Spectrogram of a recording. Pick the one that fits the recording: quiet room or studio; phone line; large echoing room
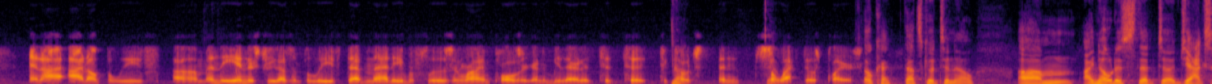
phone line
